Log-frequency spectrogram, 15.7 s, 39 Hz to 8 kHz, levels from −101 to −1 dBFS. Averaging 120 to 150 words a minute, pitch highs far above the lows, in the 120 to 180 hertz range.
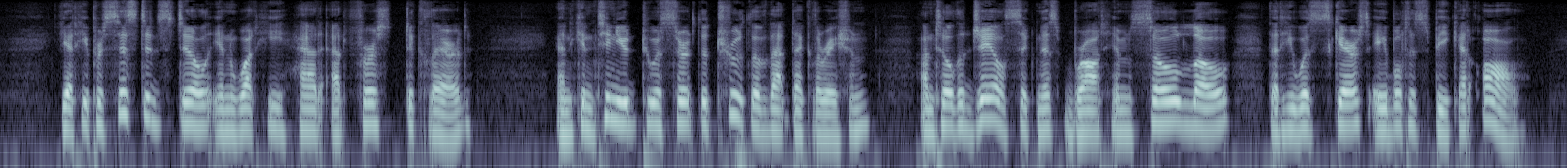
No: average, 140 wpm; average, 3.8 semitones; low, 135 Hz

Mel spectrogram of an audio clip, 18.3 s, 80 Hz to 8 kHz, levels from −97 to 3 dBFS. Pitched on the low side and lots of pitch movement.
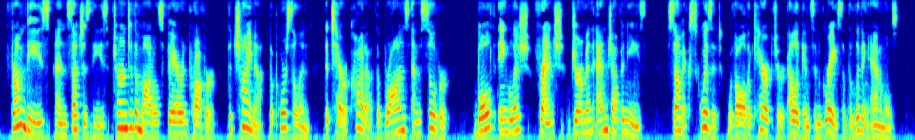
No: high, 195 Hz; wide, 5.7 semitones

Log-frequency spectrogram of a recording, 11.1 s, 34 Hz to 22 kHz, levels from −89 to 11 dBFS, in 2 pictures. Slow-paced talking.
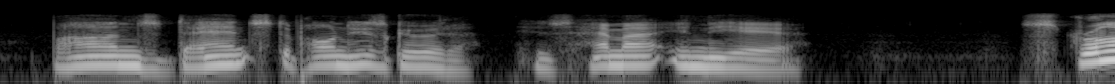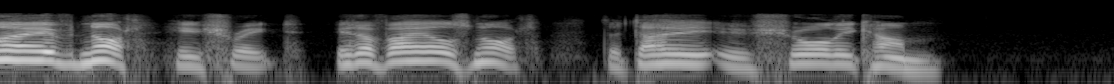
Yes: slow, 120 wpm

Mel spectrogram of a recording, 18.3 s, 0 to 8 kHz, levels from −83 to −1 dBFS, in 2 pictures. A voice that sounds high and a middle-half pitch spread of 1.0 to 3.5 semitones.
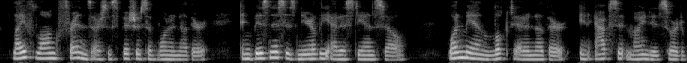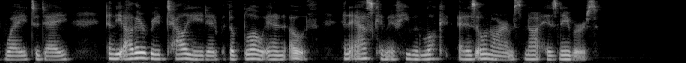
Yes: high, 205 Hz; narrow, 2.5 semitones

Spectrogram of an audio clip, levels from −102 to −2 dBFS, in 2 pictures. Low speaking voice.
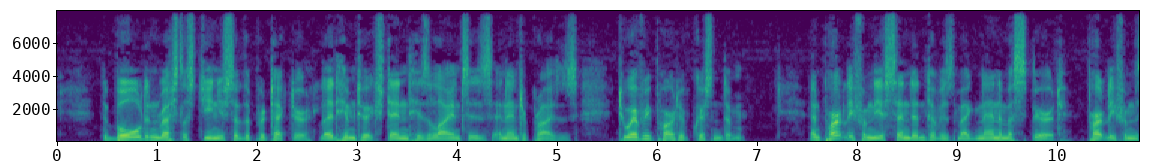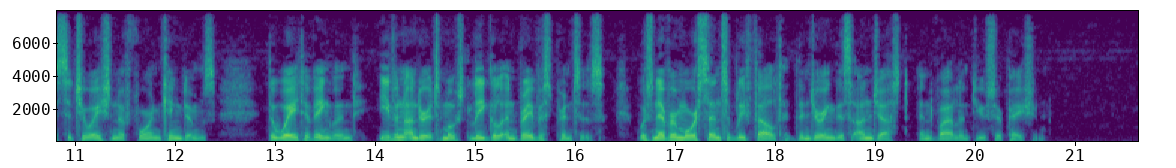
Yes: low, 120 Hz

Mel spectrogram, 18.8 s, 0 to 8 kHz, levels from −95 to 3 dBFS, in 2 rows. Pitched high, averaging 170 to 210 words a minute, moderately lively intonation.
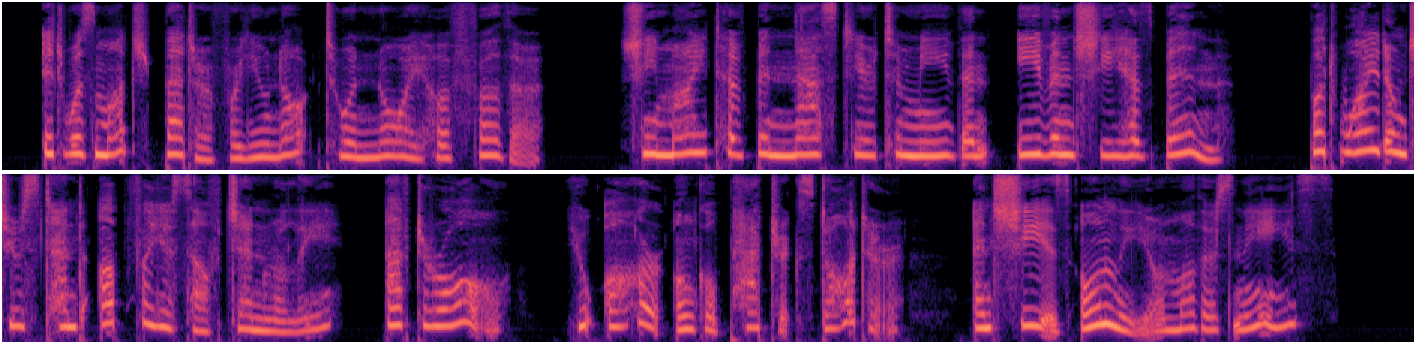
No: very high, 275 Hz; average, 145 wpm; average, 3.3 semitones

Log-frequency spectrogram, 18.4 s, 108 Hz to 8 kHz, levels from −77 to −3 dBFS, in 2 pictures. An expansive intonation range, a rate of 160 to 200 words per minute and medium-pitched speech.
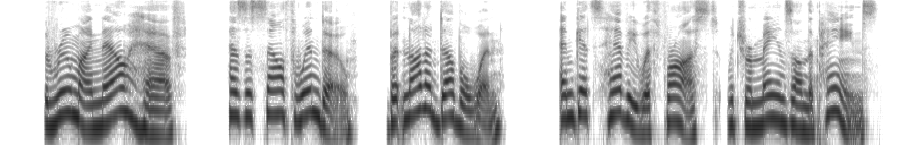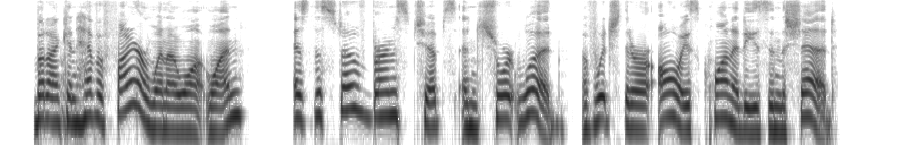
No: wide, 5.7 semitones; average, 165 wpm; high, 220 Hz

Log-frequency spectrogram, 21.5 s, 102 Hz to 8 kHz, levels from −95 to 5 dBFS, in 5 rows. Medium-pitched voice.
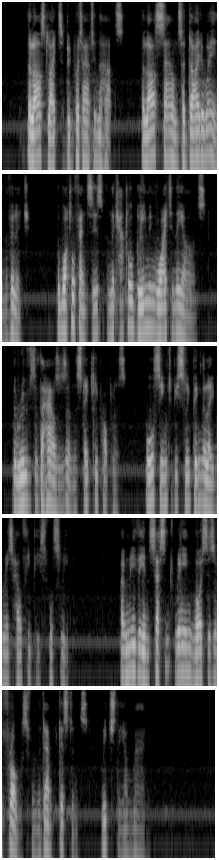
No: low, 130 Hz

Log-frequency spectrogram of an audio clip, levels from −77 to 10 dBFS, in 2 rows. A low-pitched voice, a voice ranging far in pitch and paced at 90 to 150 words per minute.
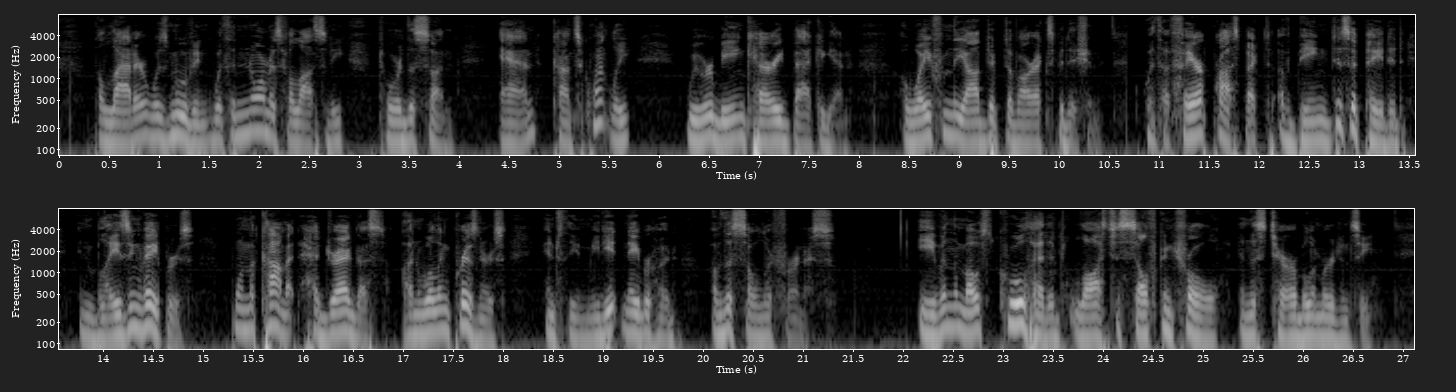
No: low, 125 Hz; average, 3.6 semitones; average, 140 wpm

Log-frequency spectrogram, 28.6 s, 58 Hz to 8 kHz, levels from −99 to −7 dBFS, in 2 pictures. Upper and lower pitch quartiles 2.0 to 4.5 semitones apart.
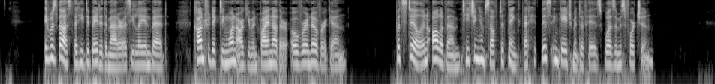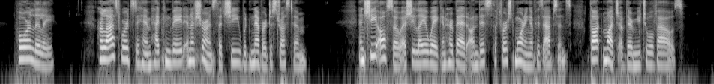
Yes: average, 3.9 semitones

